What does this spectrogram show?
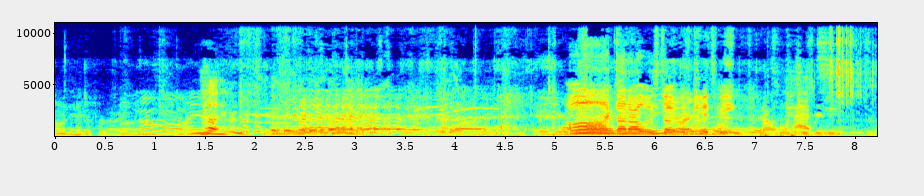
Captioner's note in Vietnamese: Tiếng cười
